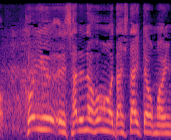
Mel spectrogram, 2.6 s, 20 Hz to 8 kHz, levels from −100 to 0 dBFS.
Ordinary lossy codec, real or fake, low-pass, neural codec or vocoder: none; real; 7.2 kHz; none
